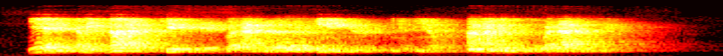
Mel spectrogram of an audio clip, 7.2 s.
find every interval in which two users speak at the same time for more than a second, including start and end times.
4.7-5.9

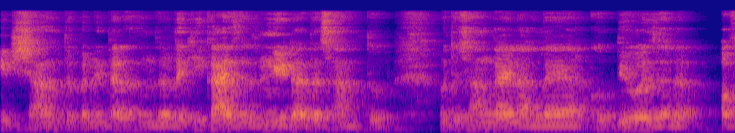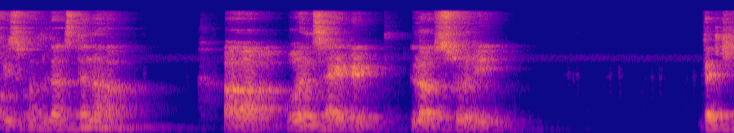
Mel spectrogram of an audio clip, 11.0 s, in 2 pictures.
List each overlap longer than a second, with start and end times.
none

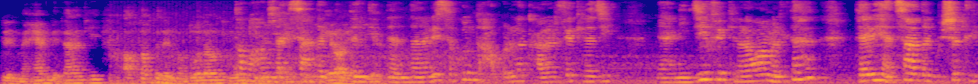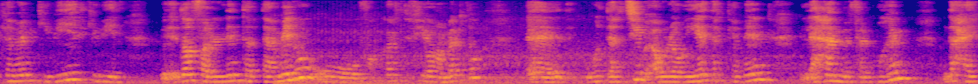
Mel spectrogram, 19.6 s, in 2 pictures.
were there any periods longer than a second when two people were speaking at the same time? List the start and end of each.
2.4-3.8

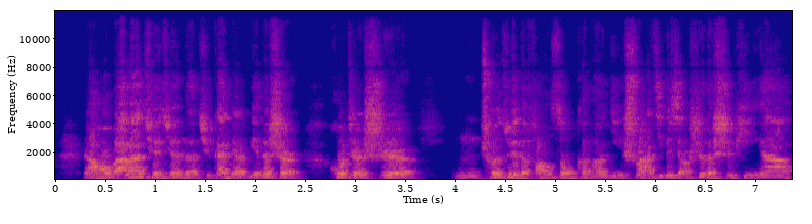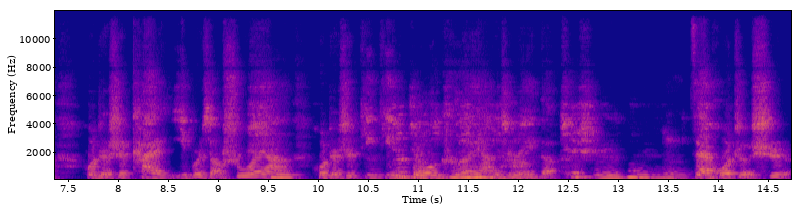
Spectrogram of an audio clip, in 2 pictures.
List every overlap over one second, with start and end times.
10.7-12.1

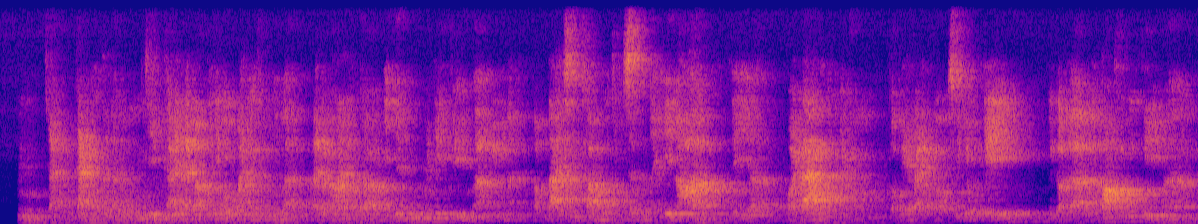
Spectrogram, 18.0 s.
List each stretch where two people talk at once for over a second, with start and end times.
none

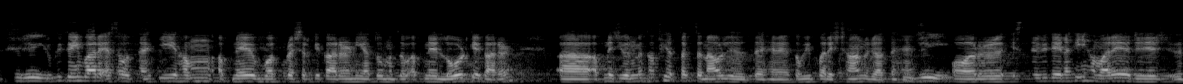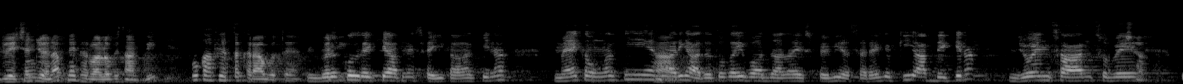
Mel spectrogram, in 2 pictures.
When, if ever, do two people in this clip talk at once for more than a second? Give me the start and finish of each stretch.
none

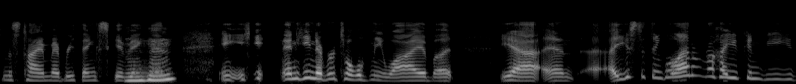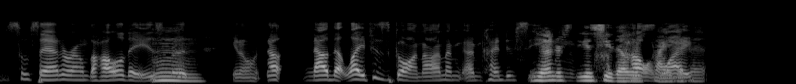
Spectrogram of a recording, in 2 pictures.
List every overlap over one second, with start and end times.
13.3-14.9

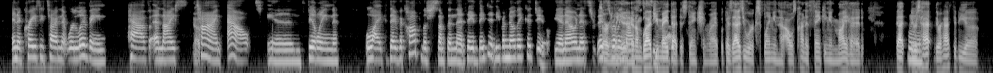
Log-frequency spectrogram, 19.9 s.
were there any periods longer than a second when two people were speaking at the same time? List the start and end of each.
12.0-13.2

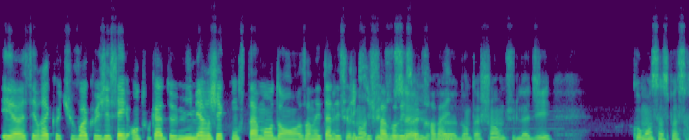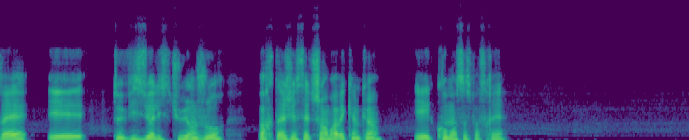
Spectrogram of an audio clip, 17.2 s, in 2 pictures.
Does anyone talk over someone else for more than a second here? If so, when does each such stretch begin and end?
4.1-5.7

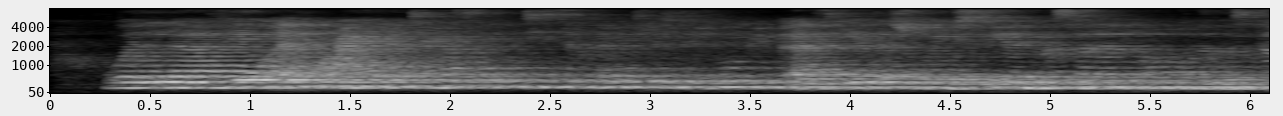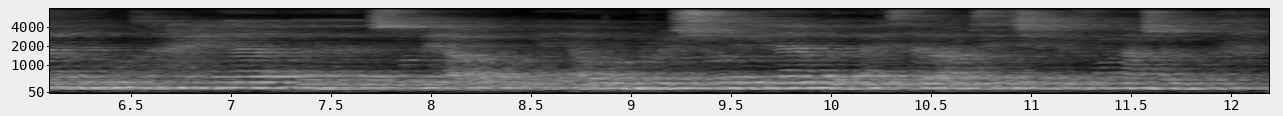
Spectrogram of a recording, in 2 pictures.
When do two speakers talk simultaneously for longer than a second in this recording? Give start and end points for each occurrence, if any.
none

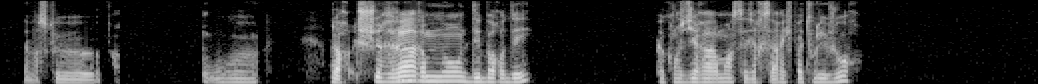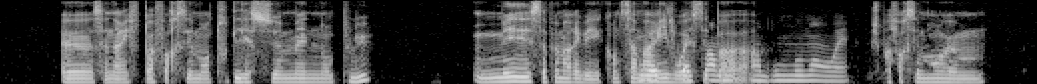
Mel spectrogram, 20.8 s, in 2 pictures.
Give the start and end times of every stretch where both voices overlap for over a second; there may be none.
16.7-18.0

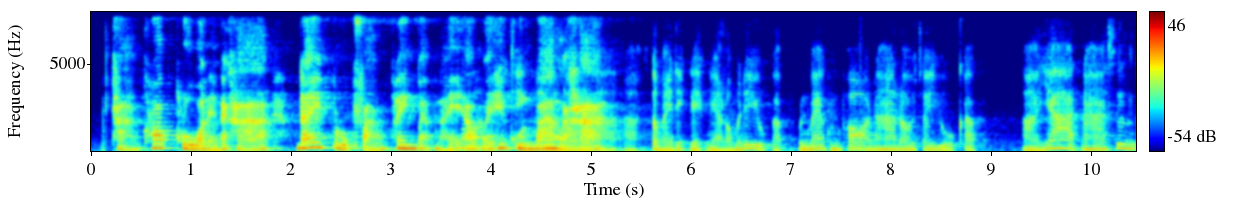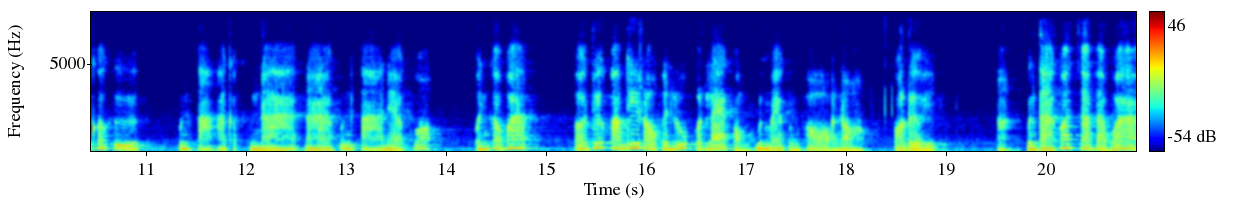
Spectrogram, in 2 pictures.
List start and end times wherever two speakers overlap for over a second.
3.7-5.0

